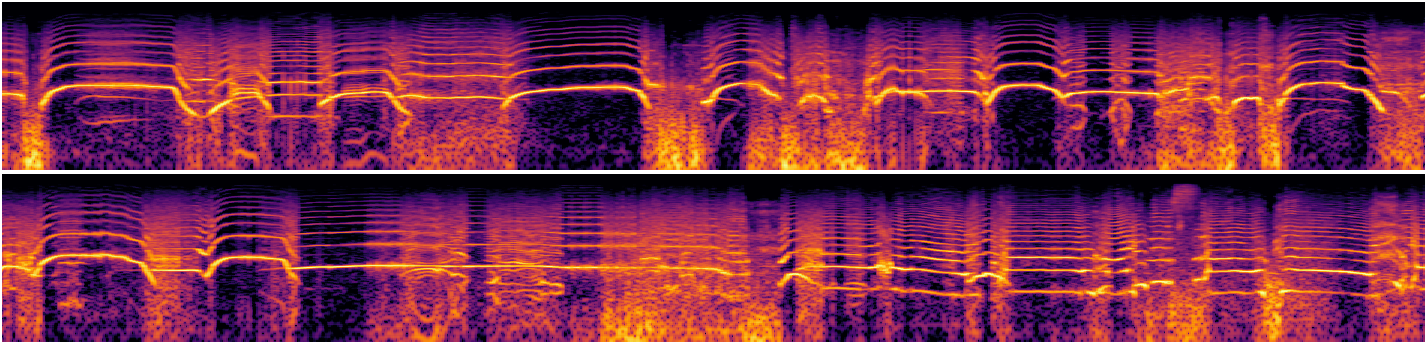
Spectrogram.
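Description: Two young women scream loudly and continuously close by.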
